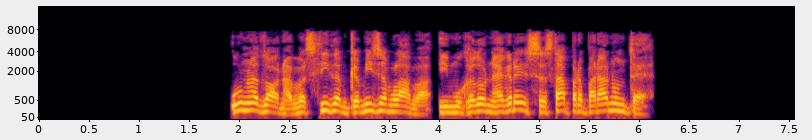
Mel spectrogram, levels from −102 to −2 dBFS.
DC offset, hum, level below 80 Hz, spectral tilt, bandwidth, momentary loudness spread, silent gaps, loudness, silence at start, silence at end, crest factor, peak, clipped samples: under 0.1%; none; -58 dBFS; -5 dB/octave; 8 kHz; 3 LU; 3.94-3.99 s; -17 LUFS; 1.9 s; 1.45 s; 18 dB; -2 dBFS; under 0.1%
